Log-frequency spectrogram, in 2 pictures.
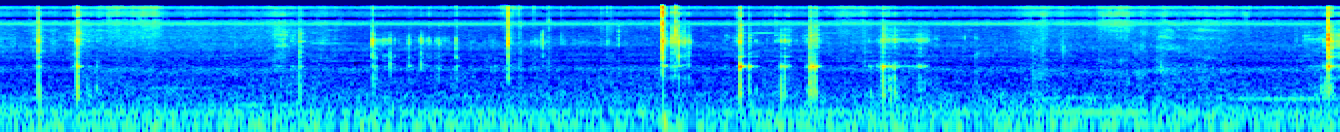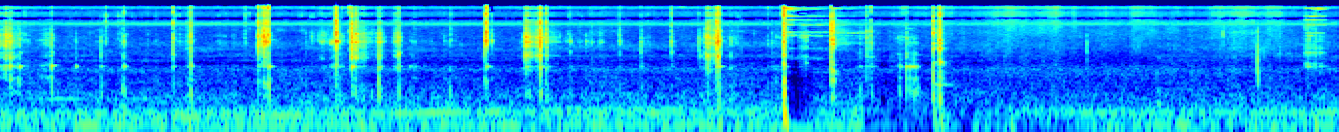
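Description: Steel tool tip clicking and scraping against a centrifugal clutch's snap ring and hub as the ring is pried out of its groove: irregular sharp metallic ticks, a few ringing briefly, spread through and bunched more thickly in the second half.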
